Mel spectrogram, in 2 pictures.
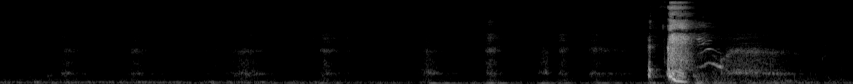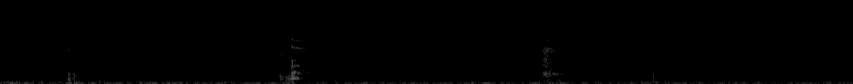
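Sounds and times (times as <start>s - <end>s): woman breathing faintly: 0.4s - 6.4s, 7.2s - 8.1s
woman sneezing: 6.5s - 7.5s.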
